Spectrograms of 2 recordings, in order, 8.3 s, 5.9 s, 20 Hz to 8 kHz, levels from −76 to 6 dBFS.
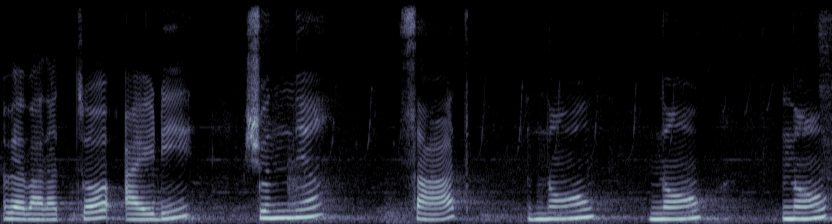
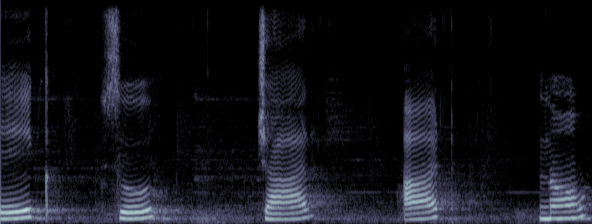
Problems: constant background noise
